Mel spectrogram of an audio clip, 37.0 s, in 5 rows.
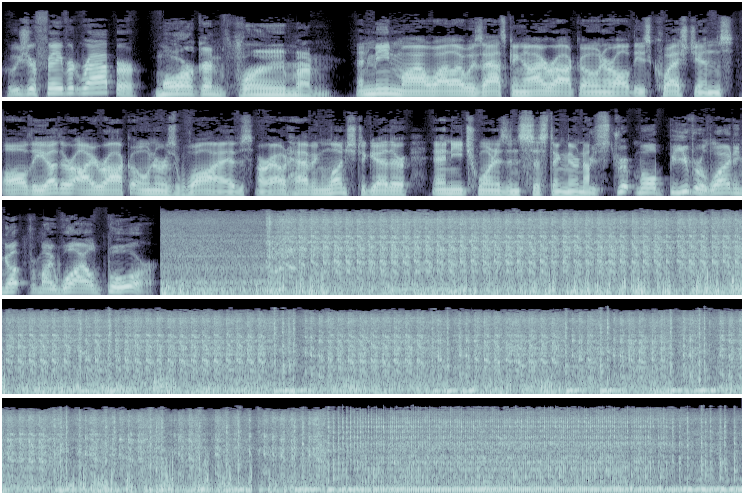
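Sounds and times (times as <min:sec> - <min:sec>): car engine cranking: 0:17.4 - 0:37.0.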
